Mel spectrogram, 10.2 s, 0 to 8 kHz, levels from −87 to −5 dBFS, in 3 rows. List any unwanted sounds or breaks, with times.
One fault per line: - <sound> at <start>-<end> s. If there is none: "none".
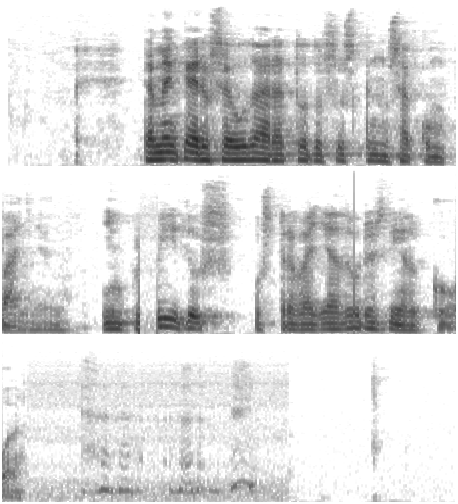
- dropout at 4.4-4.6 s
- laugh at 7.4-8.9 s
